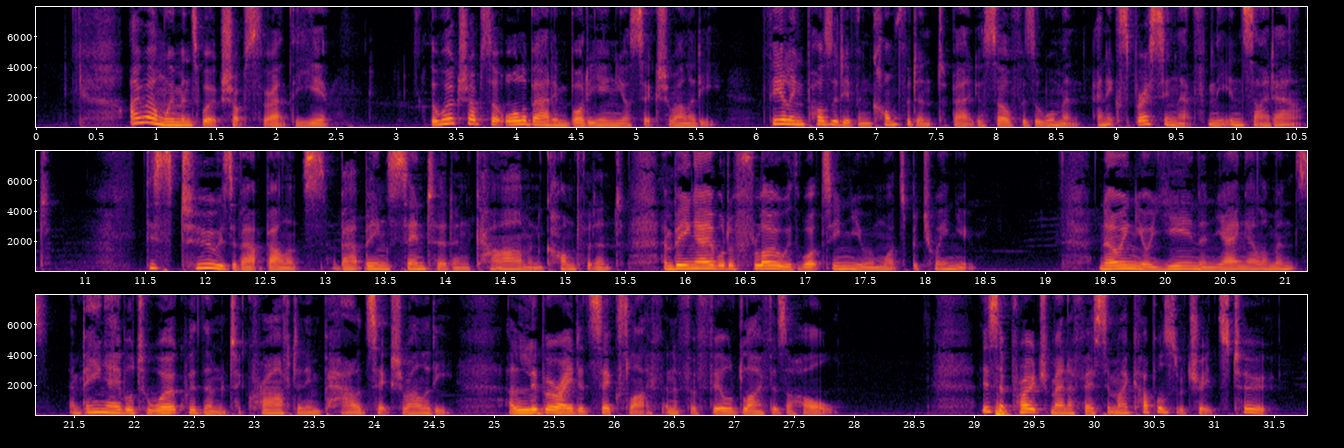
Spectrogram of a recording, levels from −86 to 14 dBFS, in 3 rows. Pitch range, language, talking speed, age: 160-210 Hz, English, 175 wpm, 40-59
